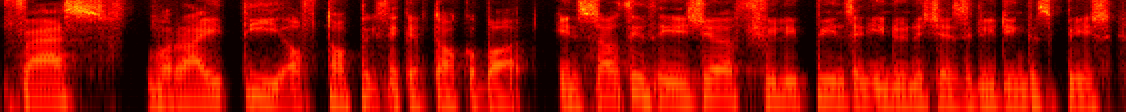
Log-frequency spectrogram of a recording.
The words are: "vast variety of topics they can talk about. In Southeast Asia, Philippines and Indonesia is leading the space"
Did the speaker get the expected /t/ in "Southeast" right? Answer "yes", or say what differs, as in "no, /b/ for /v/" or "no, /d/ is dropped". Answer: no, /t/ is dropped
